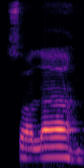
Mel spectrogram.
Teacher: জবর দেয়া আছে করার সময় এটাকে হা সাকিন বানাইতে হবে অর্থাৎ গোলটা হা হয়ে যাবে এবং সাকিন হবে সালা এরকম পড়তে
